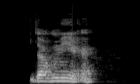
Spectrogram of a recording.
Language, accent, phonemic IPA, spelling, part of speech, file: French, Canada, /dɔʁ.mi.ʁɛ/, dormiraient, verb, LL-Q150 (fra)-dormiraient.wav
- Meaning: third-person plural conditional of dormir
